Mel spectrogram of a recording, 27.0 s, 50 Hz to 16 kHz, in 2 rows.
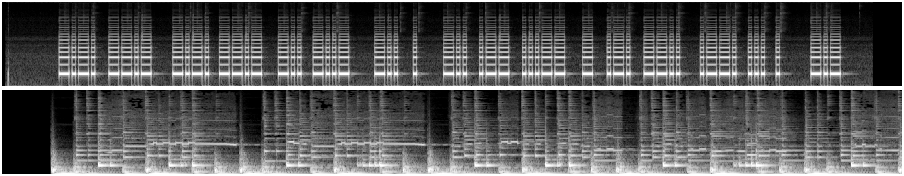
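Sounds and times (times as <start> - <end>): morse code beeps: 0.9 - 12.7.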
